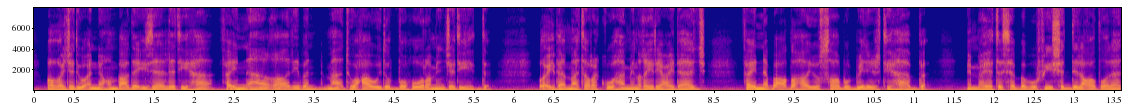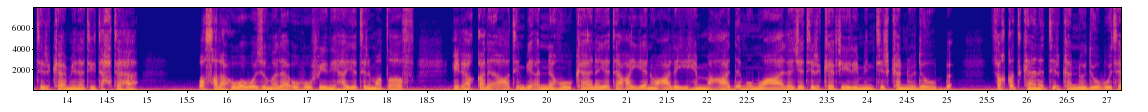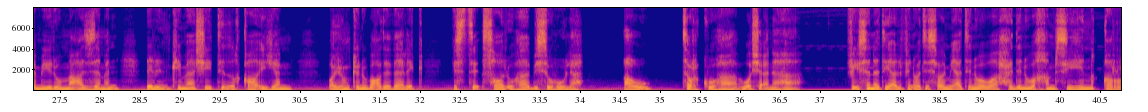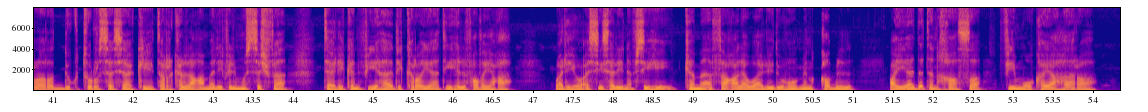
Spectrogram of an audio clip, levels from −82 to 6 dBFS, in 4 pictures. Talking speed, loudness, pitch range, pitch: 95 wpm, -18 LUFS, 105-130 Hz, 115 Hz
